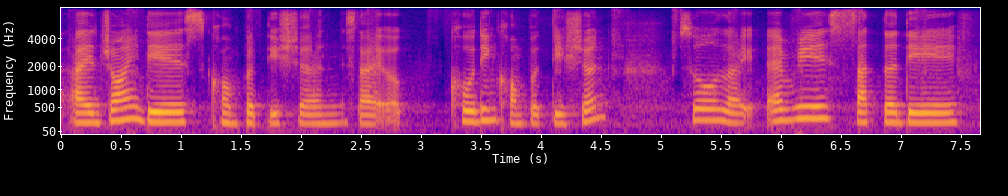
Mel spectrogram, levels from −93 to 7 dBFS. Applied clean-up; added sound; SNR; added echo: neural separator model SepFormer DNS4.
